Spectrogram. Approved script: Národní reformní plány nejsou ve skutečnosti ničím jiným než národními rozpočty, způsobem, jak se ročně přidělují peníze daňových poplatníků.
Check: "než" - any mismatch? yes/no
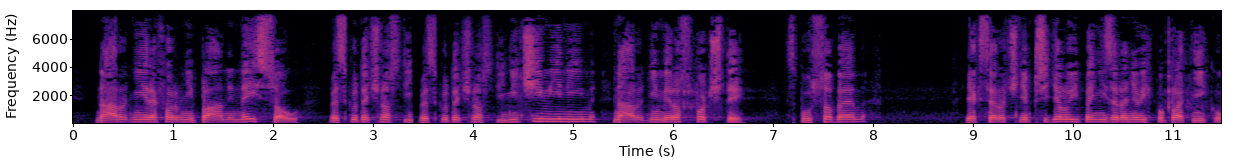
yes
